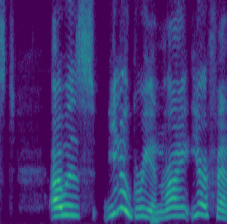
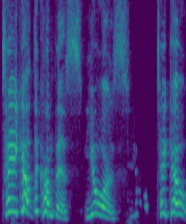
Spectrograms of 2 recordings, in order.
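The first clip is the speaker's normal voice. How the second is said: urgent pleading; 5 semitones higher, 7 dB louder than usual. Acted.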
